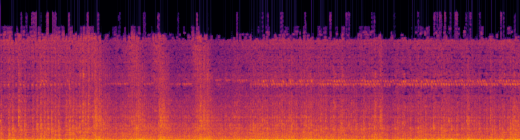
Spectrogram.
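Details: Chevrolet Corvair flat-six after replacing the ignition system and carburetors in a tune-up, first start to check for fuel leaks: settles into a steady, even low idle with a smooth rumble and no stumbles. Normal idle.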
